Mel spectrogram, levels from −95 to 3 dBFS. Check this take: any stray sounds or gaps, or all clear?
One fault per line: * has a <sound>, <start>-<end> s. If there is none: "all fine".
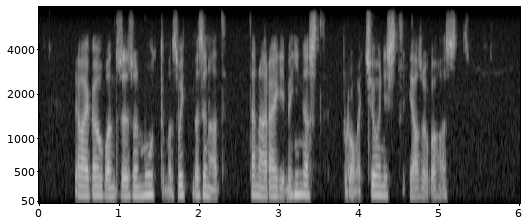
all fine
